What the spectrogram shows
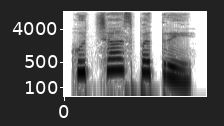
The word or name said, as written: ಹುಚ್ಚಾಸ್ಪತ್ರೆ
